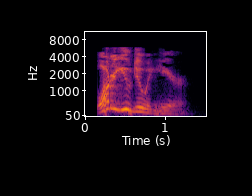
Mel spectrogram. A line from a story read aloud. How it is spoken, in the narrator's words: growled the watchdog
